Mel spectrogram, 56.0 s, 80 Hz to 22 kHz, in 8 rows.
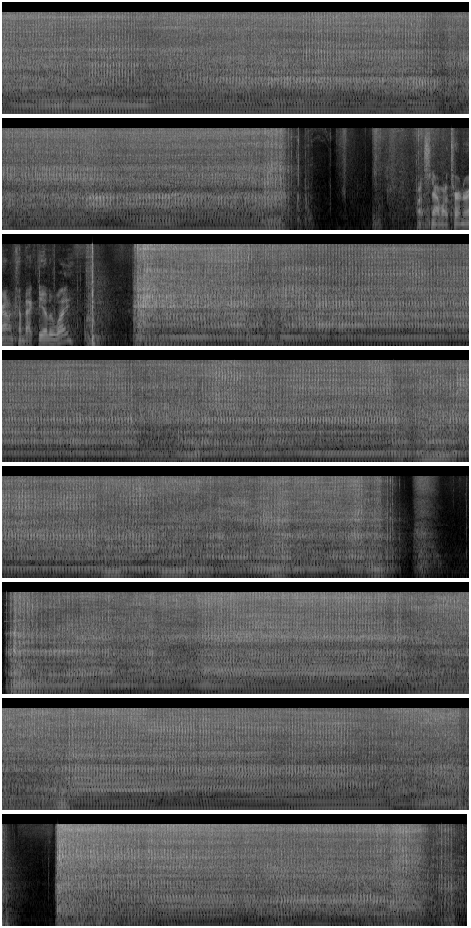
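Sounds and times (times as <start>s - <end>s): reciprocating saw cutting: 16.0s - 49.2s.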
